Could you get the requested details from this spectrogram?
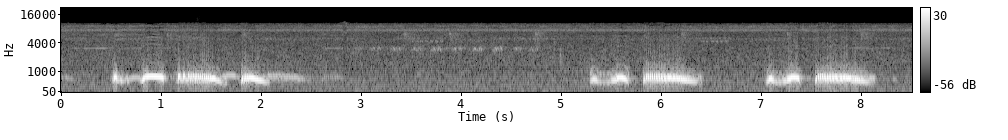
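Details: Spotted dove calling, used for luring birds: low, soft coos in two bursts of three to four notes each, the last note of each burst longer and fuller, with a gap of silence between the bursts and a faint high steady tone throughout.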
